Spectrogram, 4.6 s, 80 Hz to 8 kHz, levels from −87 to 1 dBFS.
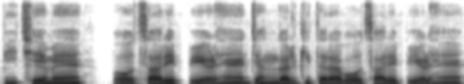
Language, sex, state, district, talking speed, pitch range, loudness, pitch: Hindi, male, Jharkhand, Deoghar, 170 wpm, 145-150 Hz, -16 LUFS, 150 Hz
